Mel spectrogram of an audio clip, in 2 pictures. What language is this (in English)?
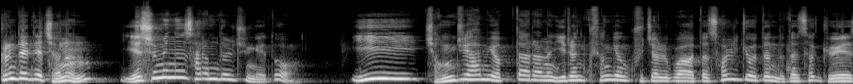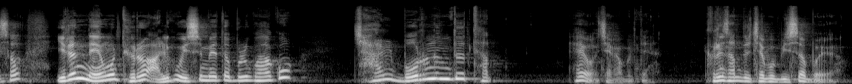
Korean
